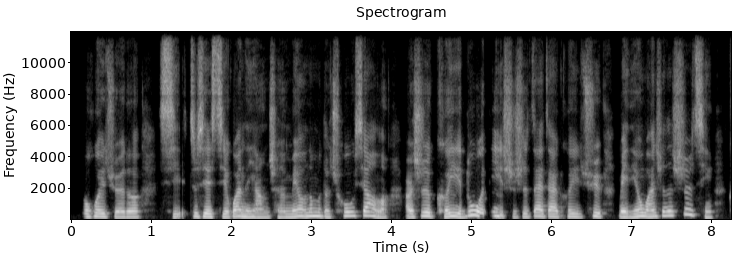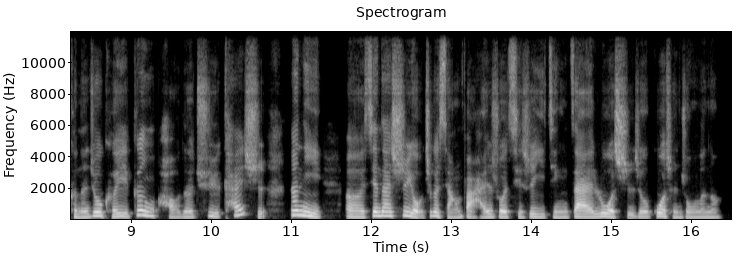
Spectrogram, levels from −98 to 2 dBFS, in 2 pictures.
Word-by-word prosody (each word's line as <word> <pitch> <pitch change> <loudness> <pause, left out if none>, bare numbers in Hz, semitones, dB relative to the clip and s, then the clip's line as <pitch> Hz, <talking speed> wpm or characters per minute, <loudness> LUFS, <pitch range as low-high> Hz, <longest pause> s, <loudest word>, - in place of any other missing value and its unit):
能 200 -1 -1
会 205 0 +1
觉 175 -3 -2
得 180 0 0 0.2
习 - - -5
这 215 - -2
些 205 -1 +3
习 190 -2 -2
惯 205 +3 +2
的 190 - +2
养 170 -3 -3
成 175 +2 -5
没 190 - +1
有 215 0 +1
那 235 - +2
么 240 -1 +2
地 195 -3 -3
抽 245 +6 -2
象 250 -3 0
了， 165 0 -4 0.2
而 - - +1
是 230 +5 +2
可 200 -1 -1
以 215 -2 +3
落 265 +6 +4
地， 240 -1 -1
实 - - -9
实 195 +2 -6
在 210 +2 0
在 205 -1 0
可 200 - -7
以 200 -1 -1
去 205 +3 -3 0.2
每 175 -1 +2
天 200 +6 +2
完 205 -1 +2
成 260 +5 -3
的 275 - +2
事 320 +5 -4
情， 185 - -6 0.2
可 190 - -3
能 175 0 -2
就 240 +3 +4
可 205 -3 -2
以 210 -1 +1
更 275 +3 +3
好 175 -7 -7
地 175 +1 -2
去 210 +3 -4
开 275 +9 -1
始。 385 - -6 0.3
那 295 -1 +5
你， 230 -9 +5 0.3
呃， 185 -2 +1
现 245 +8 +5
在 255 -1 +5
是 245 +2 0
有 195 -4 +5
这 240 - -7
个 240 - +4
想 170 -4 -5
法， 200 -1 +2
还 170 - -4
是 185 - +1
说 185 -1 +4
其 175 0 -7
实 185 +3 -3
已 175 -2 -4
经 165 +1 -6
在 180 -1 +5
落 200 +1 +5
实 180 - -3
这 180 - -4
个 170 - +1
过 220 +5 +3
程 165 -4 -8
中 165 0 -5
了 170 0 -5
呢？ 165 +1 -7
200 Hz, 285 characters per minute, -22 LUFS, 180-230 Hz, 0.3 s, 那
